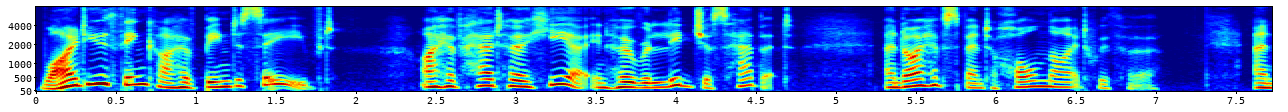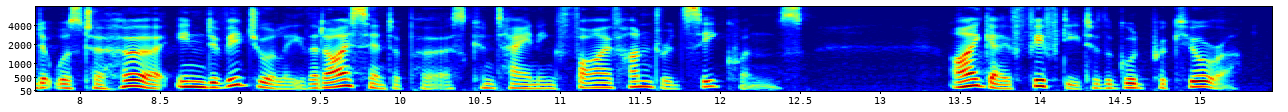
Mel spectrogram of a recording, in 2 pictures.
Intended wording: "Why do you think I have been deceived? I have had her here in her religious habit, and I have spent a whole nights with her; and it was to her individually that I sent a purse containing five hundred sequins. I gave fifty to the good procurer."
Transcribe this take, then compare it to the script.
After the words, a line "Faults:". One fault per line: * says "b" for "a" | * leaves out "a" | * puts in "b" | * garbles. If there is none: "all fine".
"Why do you think I have been deceived? I have had her here in her religious habit, and I have spent a whole night with her; and it was to her individually that I sent a purse containing five hundred sequins. I gave fifty to the good procurer."
Faults:
* says "night" for "nights"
